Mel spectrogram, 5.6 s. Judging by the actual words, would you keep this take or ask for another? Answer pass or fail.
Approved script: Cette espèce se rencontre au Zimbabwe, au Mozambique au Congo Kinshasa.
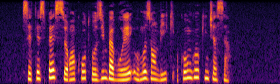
pass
